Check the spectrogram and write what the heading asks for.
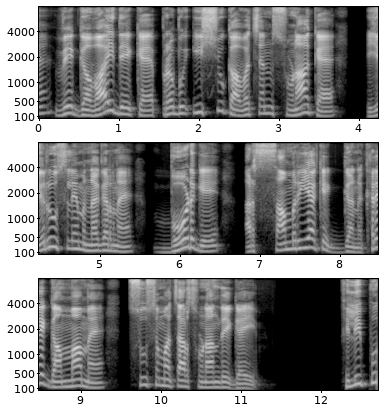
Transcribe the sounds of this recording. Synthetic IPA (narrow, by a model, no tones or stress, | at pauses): ʋeɡɐʋaːid̪eːkɛpɾɐbujiːsukaʋɐt͡ʃənsʊɽ̃akɛ | jɐɾuːsleːmnɐɡəɾnɛ̃ | boːɽɡe | ɐɾsaːmɾɪjakeɡɐnkʰəɾeɡaːmːãm̤ɛ̃ | susɐmaːt͡ʃaːɾsʊɽ̃ãːnd̪eɡɐḛː | pʰɪlɪpːʊ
